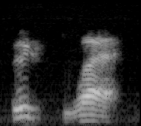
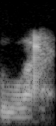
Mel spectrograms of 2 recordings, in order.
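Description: First: The name starts with the word 'six'. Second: The name is said as the single word 'black'. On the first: The speaker calls it wrong. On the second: The speaker calls it right.

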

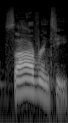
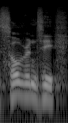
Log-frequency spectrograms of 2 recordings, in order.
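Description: First: It is said in an American English accent. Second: It is said in a British English accent. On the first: The speaker calls it wrong. "In English, we say things weird, you can't hear it" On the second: The speaker calls it right. "You say it in an English accent"

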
